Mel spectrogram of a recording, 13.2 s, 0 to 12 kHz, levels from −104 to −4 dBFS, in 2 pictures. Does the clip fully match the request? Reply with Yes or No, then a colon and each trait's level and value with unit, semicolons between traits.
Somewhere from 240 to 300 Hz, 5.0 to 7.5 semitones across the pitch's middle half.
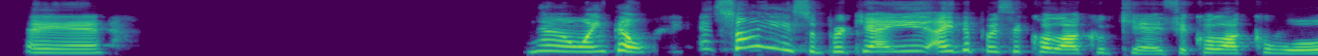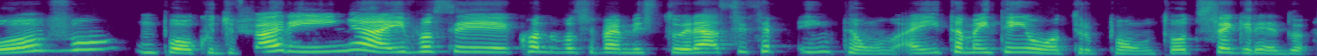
Yes: very high, 250 Hz; average, 5.3 semitones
